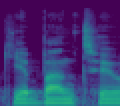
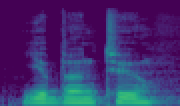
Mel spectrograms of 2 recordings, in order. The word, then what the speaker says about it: Ubuntu: It's not pronounced Ubuntu, it's like Ubuntu or Ubuntu.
